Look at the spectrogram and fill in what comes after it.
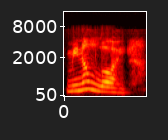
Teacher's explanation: اللہ کے لام کو موٹا پڑھیں گے، اللہ کے لام سے پہلے زبر ہے، اللہ کے لام پہ کھڑی زبر ہے، الف کے برابر لمبا ہوگا.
